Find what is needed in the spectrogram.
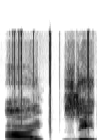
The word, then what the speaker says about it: iazY: But this lady right now, iazY. Did I say that right? Did I introduce you right? – Yes, you did.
